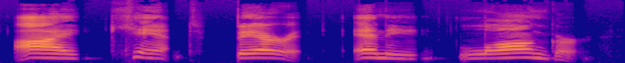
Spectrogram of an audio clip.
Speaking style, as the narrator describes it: he drawled between groans, repeating even more slowly

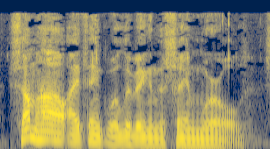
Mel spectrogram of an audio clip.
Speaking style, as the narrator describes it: said Sophie

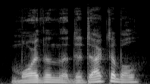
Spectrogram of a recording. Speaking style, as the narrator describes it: Casey asked quietly

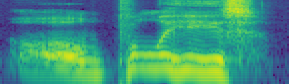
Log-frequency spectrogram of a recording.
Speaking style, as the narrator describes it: he said with a groan

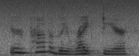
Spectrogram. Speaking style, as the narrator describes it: sighed Mom

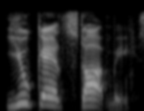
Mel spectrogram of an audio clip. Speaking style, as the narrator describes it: Scarygon roared

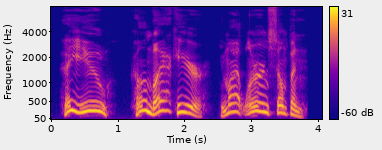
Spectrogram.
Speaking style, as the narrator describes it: Old uncle hollers after him

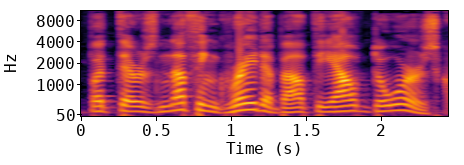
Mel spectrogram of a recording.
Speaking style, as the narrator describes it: cried Bob

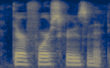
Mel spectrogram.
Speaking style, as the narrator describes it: he said

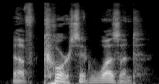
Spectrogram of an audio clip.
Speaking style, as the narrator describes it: Jack snorted

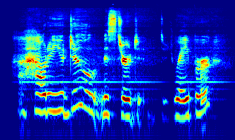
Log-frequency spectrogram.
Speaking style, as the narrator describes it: I quavered

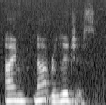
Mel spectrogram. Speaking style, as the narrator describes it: said Lekish

